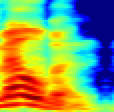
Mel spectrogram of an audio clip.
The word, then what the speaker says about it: Melbourne: It's Melbourne.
